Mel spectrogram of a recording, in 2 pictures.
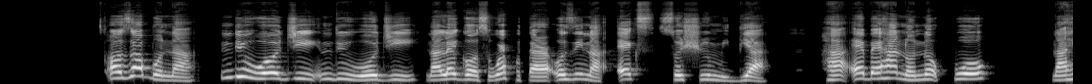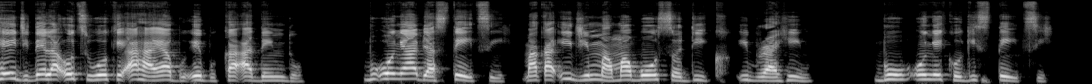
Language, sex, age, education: Igbo, female, 15-29, tertiary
